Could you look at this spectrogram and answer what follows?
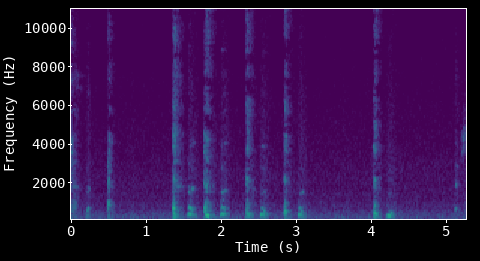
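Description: A series of short, dry cough bursts, some in quick pairs, about nine in all; coughing attributed to pollen allergy.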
